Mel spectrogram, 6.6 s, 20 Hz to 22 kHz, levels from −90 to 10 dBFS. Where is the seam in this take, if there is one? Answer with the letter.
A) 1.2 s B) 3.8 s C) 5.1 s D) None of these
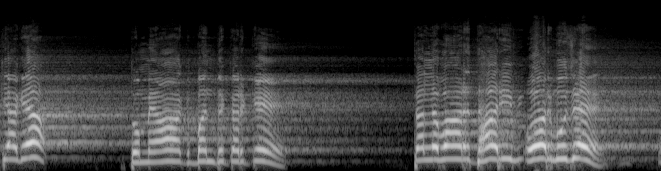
C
